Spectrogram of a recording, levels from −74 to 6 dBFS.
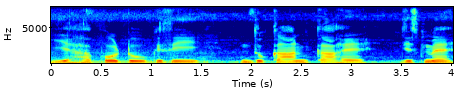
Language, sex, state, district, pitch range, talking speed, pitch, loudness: Hindi, male, Haryana, Charkhi Dadri, 120-125 Hz, 105 wpm, 120 Hz, -16 LUFS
